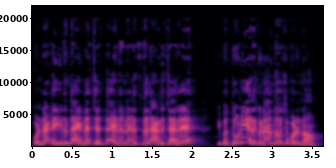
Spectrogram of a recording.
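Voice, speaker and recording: A woman's voice: very high voice, animated, racing, heavily acted. A woman voicing a grumbling village daughter-in-law. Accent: Kanyakumari Tamil. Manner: complaining, sharp-tongued. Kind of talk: cartoon voice acting.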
